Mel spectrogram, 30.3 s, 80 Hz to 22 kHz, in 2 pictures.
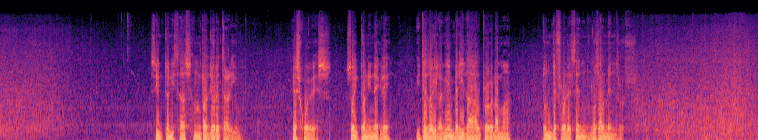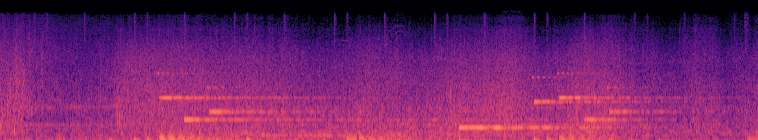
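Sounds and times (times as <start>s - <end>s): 
Mediterranean Sea waves washing in at Mallorca, Spain: 0.0s - 7.0s, 9.8s - 30.3s
speech: 3.0s - 5.0s, 5.8s - 12.8s
soft tonal music: 15.6s - 30.3s.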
